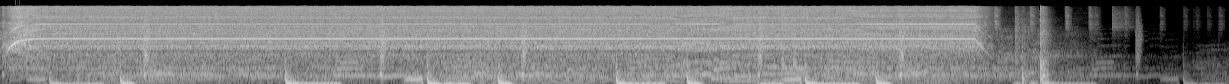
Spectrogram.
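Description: Hand-held hair dryer switched on, its motor whine rising quickly to a steady high pitch over the rush of air; it runs for about ten seconds and is then switched off, the whine falling away. Background music with a deep, regular beat plays underneath.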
